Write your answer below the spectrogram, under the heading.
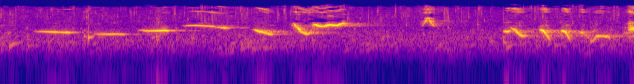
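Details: Varied song of a white-rumped shama, with steady whistled notes stepping between pitches, then a burst of quick descending slurred notes, rich and changeable in rhythm.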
